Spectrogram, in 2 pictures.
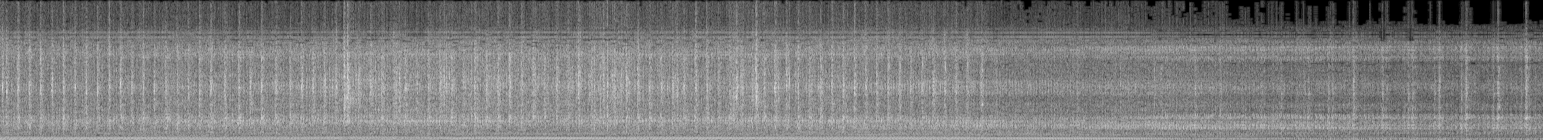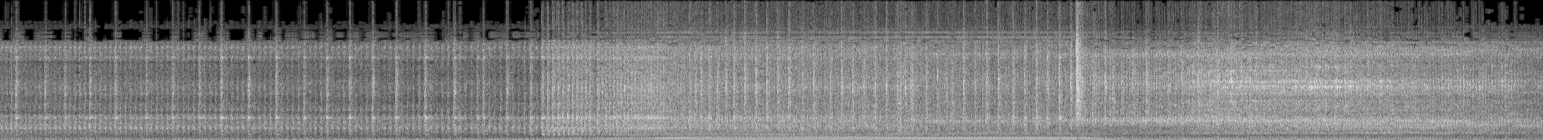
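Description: A lawnmower engine runs loudly close by, its pitch dropping and rising as it slows and revs up again.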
